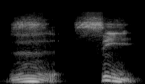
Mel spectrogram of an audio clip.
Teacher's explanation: Note que esta es una s vibrante.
